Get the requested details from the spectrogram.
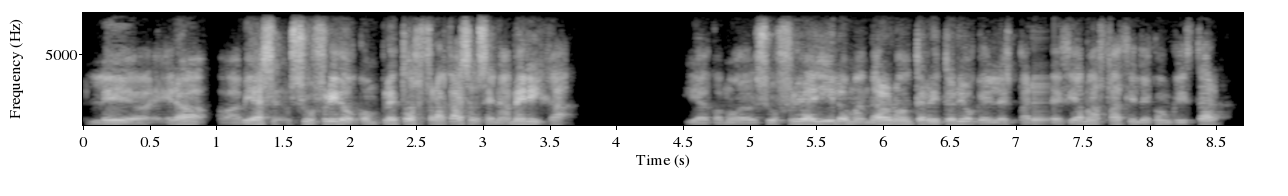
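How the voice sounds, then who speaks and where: A man, a guest author talking in an interview in a measured way, often restarting his phrases. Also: medium pitch, fairly even intonation, dark tone, lo-fi sound. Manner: measured, hesitant with frequent restarts. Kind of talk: conversational interview.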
